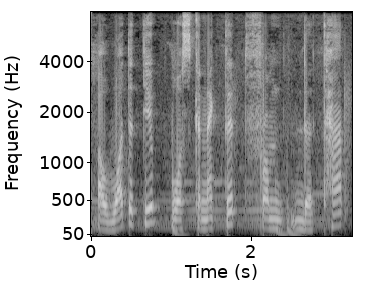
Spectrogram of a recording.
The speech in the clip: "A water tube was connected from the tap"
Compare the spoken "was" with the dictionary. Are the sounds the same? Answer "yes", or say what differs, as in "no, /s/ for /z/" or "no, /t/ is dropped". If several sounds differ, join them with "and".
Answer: no, /s/ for /z/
